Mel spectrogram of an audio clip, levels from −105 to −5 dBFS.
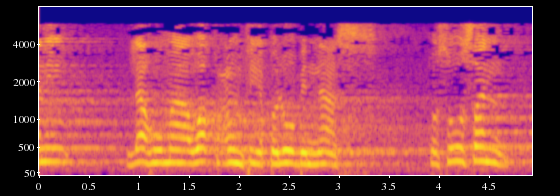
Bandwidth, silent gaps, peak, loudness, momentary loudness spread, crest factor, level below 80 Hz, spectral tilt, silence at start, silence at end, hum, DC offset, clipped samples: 6.2 kHz; none; 0 dBFS; -14 LUFS; 18 LU; 14 dB; -48 dBFS; -5 dB/octave; 0 s; 0 s; none; under 0.1%; under 0.1%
